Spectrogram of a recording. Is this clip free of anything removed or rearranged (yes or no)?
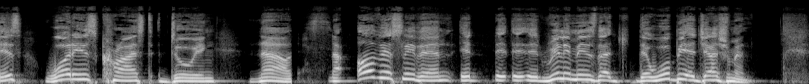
no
